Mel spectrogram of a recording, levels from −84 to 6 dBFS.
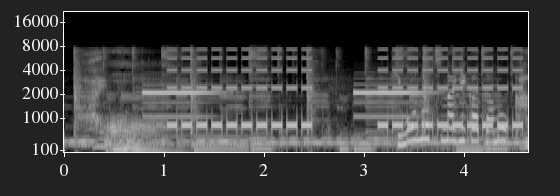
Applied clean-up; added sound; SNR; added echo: none; Piano + Alarm; -4 dB; none.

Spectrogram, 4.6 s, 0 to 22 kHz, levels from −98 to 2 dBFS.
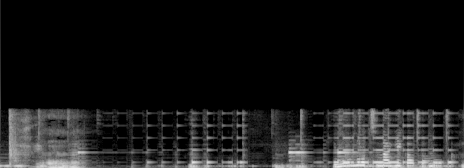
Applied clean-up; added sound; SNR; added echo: neural mask model RNNoise.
